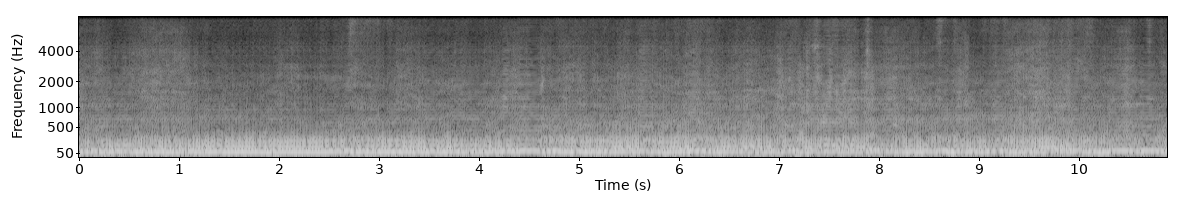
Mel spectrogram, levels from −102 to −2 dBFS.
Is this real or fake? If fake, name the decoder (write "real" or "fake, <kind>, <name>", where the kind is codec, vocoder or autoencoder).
fake, vocoder, WaveNeXt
